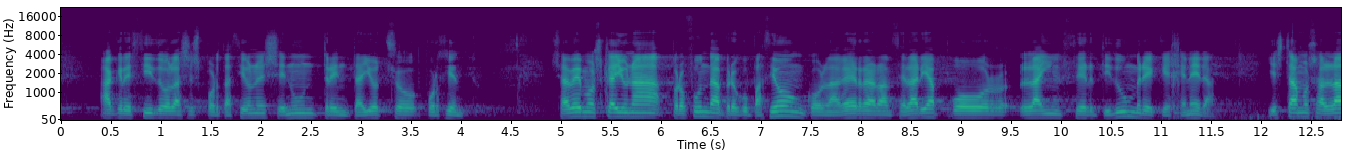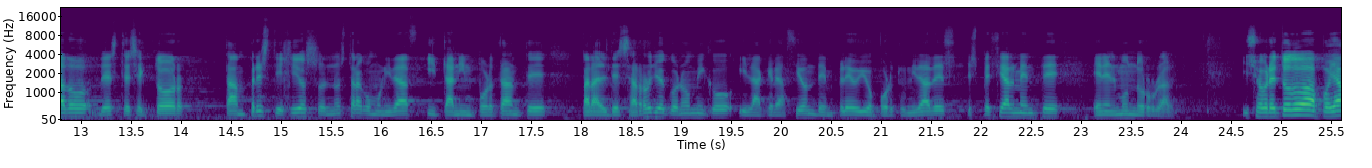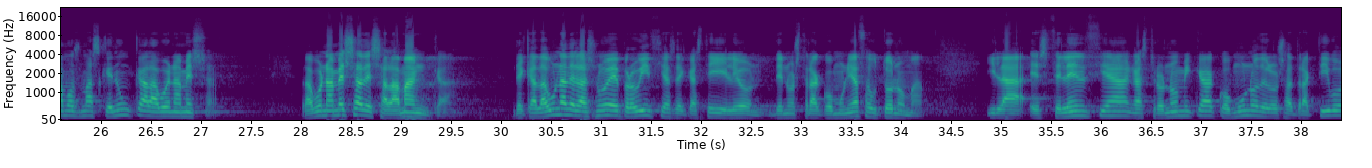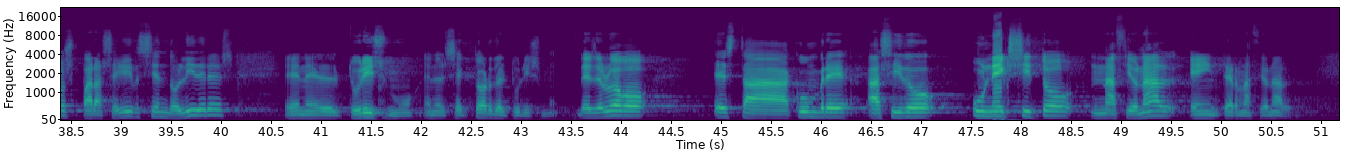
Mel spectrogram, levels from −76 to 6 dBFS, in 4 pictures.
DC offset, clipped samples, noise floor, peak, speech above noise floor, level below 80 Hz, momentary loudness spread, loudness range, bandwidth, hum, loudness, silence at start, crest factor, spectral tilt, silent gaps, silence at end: under 0.1%; under 0.1%; -61 dBFS; -6 dBFS; 33 dB; -80 dBFS; 15 LU; 9 LU; 18.5 kHz; none; -28 LUFS; 0.4 s; 22 dB; -2 dB/octave; none; 0.5 s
